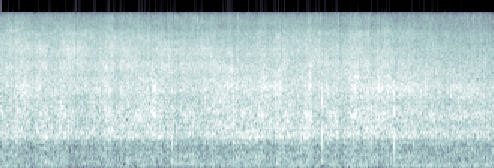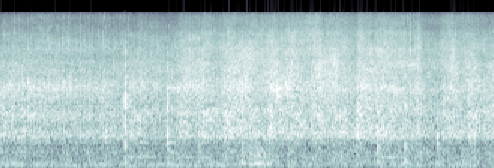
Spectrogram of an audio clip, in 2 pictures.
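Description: Sliced onions and green chillies sizzling steadily in oil in a cast-iron kadai as they are stirred and scraped with a wooden spatula: the chilli powder and tomato sauce frying until cooked. A single sharp tap about eight seconds in.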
